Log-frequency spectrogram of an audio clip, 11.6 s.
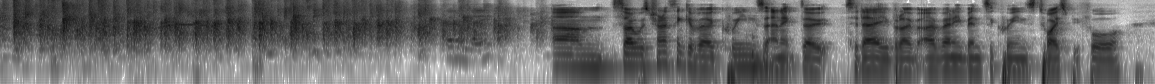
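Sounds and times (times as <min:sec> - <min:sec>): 
round of applause from a crowd: 0:00.0 - 0:05.6
speech: 0:05.5 - 0:11.3.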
